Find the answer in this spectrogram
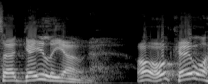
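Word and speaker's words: Galion: How are things up there in Gay Lion? Well, I don't know. You pronounce that Galeon.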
